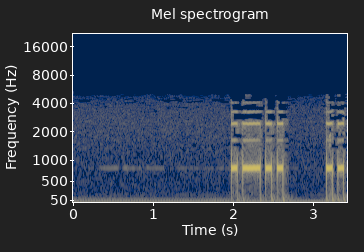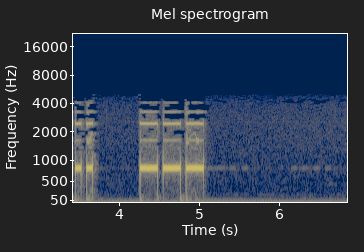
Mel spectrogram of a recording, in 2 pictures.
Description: Morse code, heard as a keyed tone, about 17 wpm, 820 Hz. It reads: L H O
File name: cursos / CURSO DE TELEGRAFIA / Telegrafia - Trilha 13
